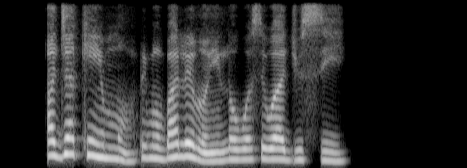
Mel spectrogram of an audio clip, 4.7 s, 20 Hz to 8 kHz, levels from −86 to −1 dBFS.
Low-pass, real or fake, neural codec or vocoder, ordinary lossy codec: 7.2 kHz; fake; codec, 16 kHz in and 24 kHz out, 0.9 kbps, LongCat-Audio-Codec, fine tuned four codebook decoder; none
